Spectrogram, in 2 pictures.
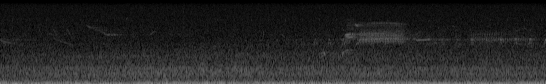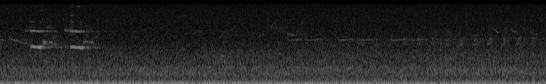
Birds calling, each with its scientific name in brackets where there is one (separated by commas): Northern Flicker (Colaptes auratus), Red-winged Blackbird (Agelaius phoeniceus), Northern Cardinal (Cardinalis cardinalis), Tufted Titmouse (Baeolophus bicolor), Blue Jay (Cyanocitta cristata)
